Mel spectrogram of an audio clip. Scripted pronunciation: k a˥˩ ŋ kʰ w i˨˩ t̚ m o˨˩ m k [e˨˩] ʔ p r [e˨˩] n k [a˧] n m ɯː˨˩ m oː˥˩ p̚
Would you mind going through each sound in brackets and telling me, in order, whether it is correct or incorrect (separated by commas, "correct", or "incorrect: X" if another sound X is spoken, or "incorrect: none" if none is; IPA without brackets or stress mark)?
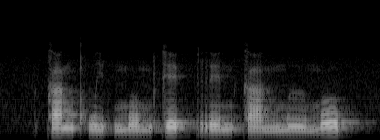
incorrect: e˥˩, incorrect: e˦˥, incorrect: a˩˦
